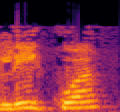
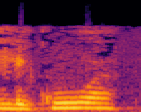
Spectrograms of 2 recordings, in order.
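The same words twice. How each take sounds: First: "licua" as LI-cua, two syllables; stress on LI. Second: "licúa" as li-CÚ-a, three syllables; stress on the U. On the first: Host tells the maestro a preference, "licua" stressed on LI. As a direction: hit the first syllable of "licua". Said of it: "yo prefiero". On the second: Maestro cites what the Academy allows, "licúa" stressed on U. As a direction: hit the ú in "licúa". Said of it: "le da permiso a algunos". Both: Shown as a demonstration.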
